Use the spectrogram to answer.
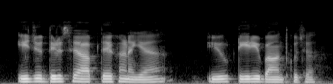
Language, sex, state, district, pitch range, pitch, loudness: Hindi, male, Uttarakhand, Tehri Garhwal, 115-130 Hz, 125 Hz, -15 LUFS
